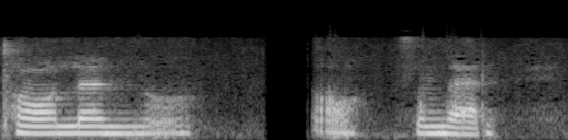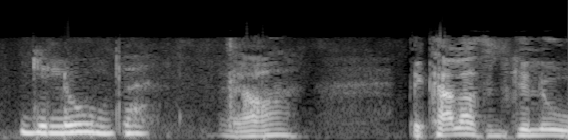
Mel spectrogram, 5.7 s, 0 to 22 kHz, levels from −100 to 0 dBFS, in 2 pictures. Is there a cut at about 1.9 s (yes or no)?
yes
